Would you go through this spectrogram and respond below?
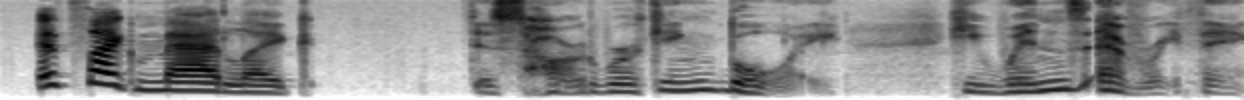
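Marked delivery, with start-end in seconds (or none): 2.4-6.2 sensational tabloid documentary narrator voice. Imitating a documentary about a sports star: mock tabloid documentary narration. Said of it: "Is that the voice?".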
